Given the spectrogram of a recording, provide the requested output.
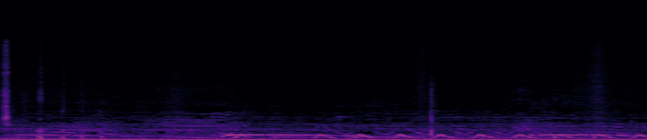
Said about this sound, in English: Yeah, the cops come and show up like right away too. You can actually hear them. They show there.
